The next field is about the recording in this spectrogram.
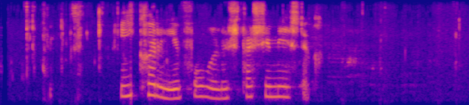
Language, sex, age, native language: Icelandic, female, 9, Icelandic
